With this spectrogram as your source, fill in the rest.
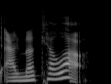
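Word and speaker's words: Agna Qel'a: The canonical name of Northern Water Tribe City is actually Agna Kella, as revealed in the novel. By the way, guys, that's spelled A-G-N-A, like Agna. And then Kella is Q-E-L-apostrophe-A.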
